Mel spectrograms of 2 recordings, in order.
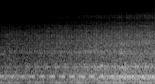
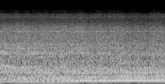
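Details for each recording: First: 2002 JLG 86T lift diesel engine, first start after work on a suspected blown engine: steady low idle with even firing, slight rise in level, no knocks or misses; minor fuel leak on top; normal diesel idle. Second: 2002 JLG 86T lift diesel, after new actuator: runs clean but revs keep climbing and hunting up and down, not governed; owner suspects speed sensor, actuator didn't fix it. Engine over-revving.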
